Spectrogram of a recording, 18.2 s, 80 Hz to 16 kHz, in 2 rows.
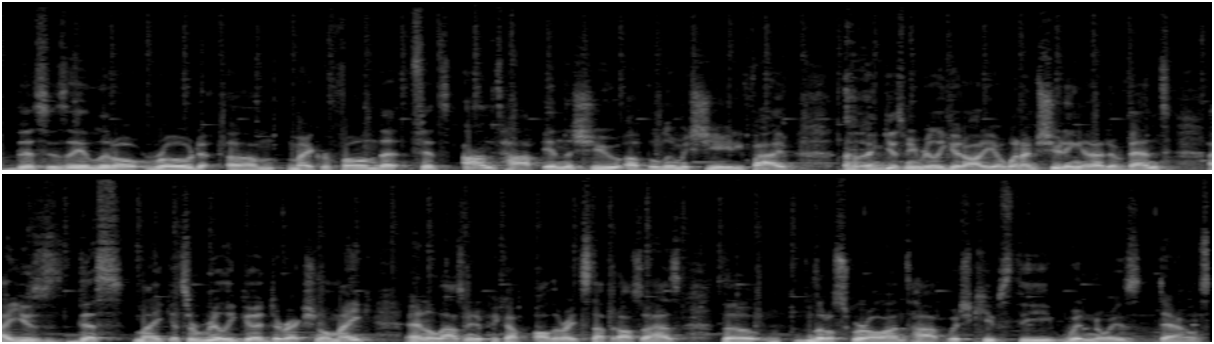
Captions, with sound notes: This is a little Rode microphone that fits on top, in the shoe of the LUMIX G85 (clears throat) and gives me really good audio. When I'm shooting at an event, I use this mic. It's a really good directional mic, and it allows me to pick up all the right stuff. It also has the little squirrel on top, which keeps the wind noise down,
